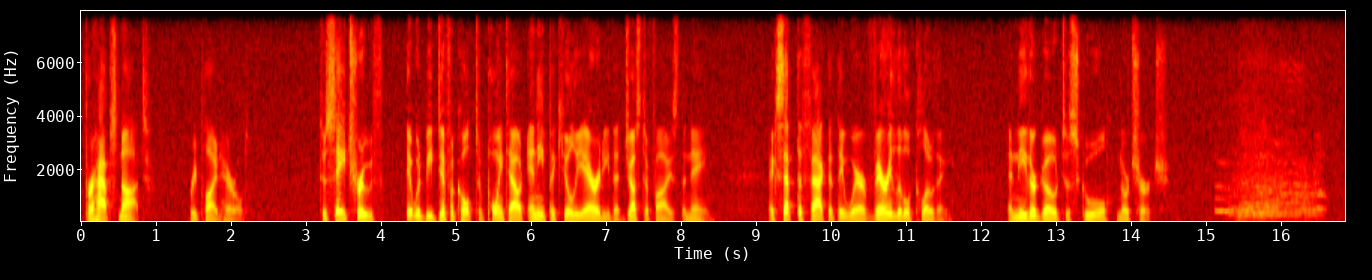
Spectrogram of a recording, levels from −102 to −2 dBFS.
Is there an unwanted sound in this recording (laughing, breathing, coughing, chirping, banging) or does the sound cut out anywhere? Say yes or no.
yes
